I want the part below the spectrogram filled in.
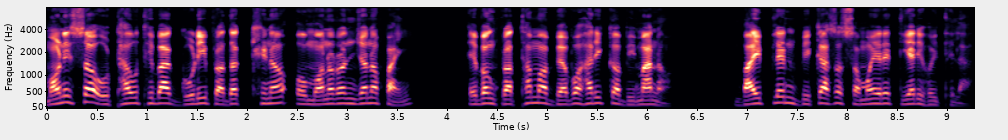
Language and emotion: Odia, neutral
